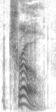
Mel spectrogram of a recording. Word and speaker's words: Truax: Another new crusher, Kanem Truex, or is that pronounced Tro? – Yeah, Tro. – Tro? – Maybe. Is it E-A-U-X? – T-R-U-A-X. – Now, I don't know about that. That's not a French O sound.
